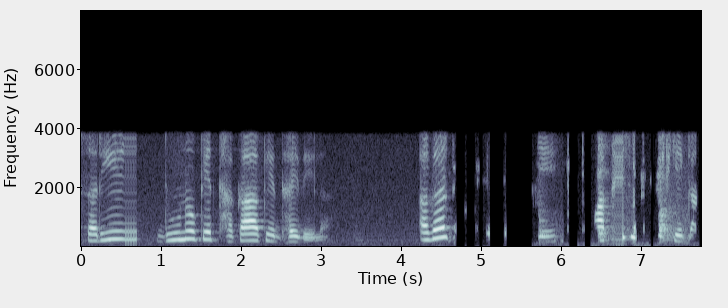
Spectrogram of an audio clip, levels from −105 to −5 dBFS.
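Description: At 0.56 s the sound breaks into a short robotic stutter lasting 0.14 s. This is packet loss with the last packet repeated. The receiver kept replaying the final packet it had while about 140 ms of audio was missing. The repeats do not line up with the pitch period, and the run buzzes near 50 Hz, which fits 20 ms packets.

At 4.61 to 4.71 s a faint second voice appears, about 25 dB below the main speech. This is the other side's voice leaking through, most likely because the echo canceller left some of the loudspeaker signal in the microphone path.

Starting at 4.69 s and running to 5.73 s, the talker's speech is likely suppressed in double talk. Over roughly 0.7 s within that span the level dips in pieces, by as much as about 40 dB, as the canceller attenuates both voices together.

From 5.71 s to 7.38 s the leak returns much stronger, about 10 dB under the speech.

During that overlap the speech is pushed down again by about 40 dB at 6.33 to 6.48 s.

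At 6.70 s a second repeated-packet stutter, 80 ms long, produces the same buzz.

Further suppression, likely from double talk, cuts the speech at 6.95 to 7.23 s and again from 7.62 s to the end of the clip.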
